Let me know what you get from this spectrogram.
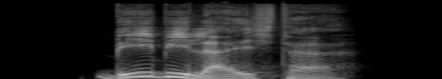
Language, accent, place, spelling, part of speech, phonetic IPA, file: German, Germany, Berlin, babyleichter, adjective, [ˈbeːbiˌlaɪ̯çtɐ], De-babyleichter.ogg
- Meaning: inflection of babyleicht: 1. strong/mixed nominative masculine singular 2. strong genitive/dative feminine singular 3. strong genitive plural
